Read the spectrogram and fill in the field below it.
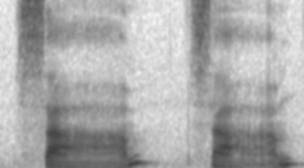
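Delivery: sam dipping then rising. Shown as a demonstration. Teacher modelling rising tone on sam. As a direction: lift sam up at the end. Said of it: "the sweetest tone".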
